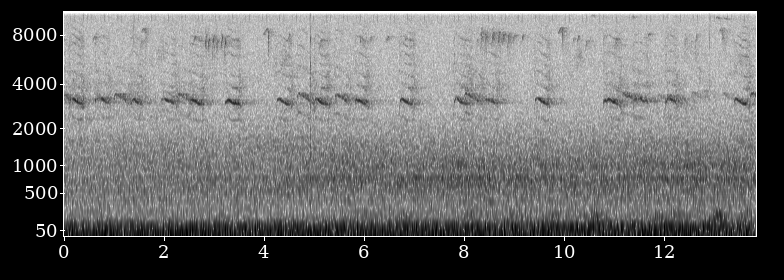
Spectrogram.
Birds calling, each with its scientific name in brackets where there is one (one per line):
Blue Jay (Cyanocitta cristata)
Black-capped Chickadee (Poecile atricapillus)
unidentified bird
